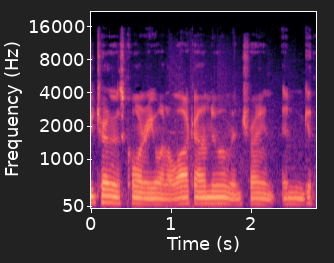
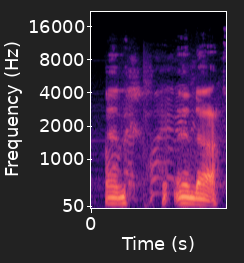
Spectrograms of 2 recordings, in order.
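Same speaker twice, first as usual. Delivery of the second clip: ordinary delivery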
